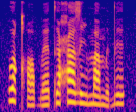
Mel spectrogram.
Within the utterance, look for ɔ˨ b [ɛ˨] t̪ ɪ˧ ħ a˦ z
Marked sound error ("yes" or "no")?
no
